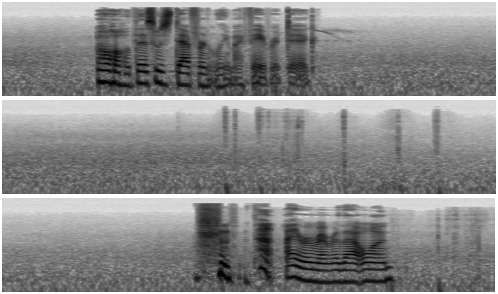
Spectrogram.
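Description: A young woman speaks fondly, close by.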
